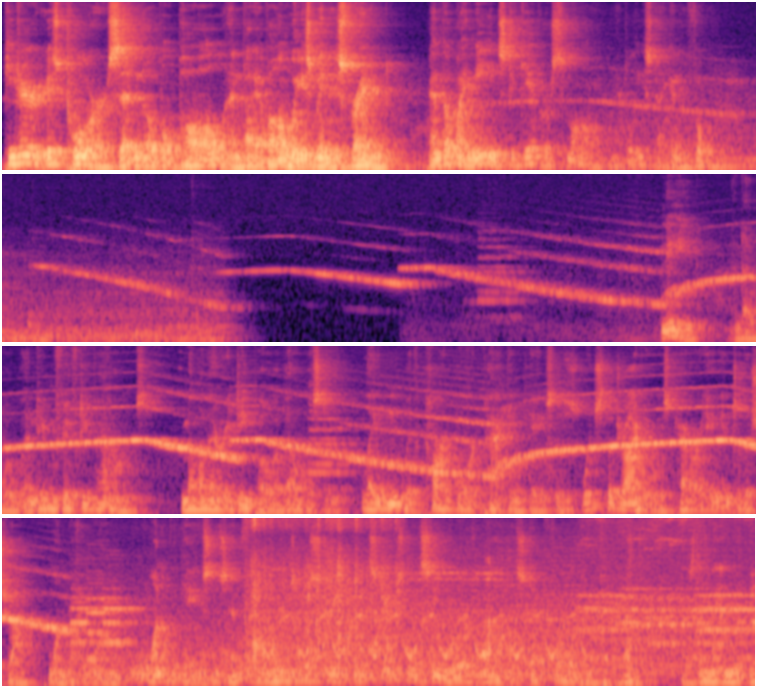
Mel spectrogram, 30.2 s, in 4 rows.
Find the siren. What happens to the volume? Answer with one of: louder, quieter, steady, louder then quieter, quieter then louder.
louder.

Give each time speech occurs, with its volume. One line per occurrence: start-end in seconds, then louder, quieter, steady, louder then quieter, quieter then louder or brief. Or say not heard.
0.0-7.0 quieter
14.1-30.1 steady.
